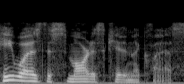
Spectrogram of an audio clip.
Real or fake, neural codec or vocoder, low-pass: real; none; 7.2 kHz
